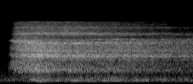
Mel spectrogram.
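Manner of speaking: long breathy ha exhale; ha breath sound. Shown as a demonstration. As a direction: fog the glasses with your breath. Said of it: "make the ha sound".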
